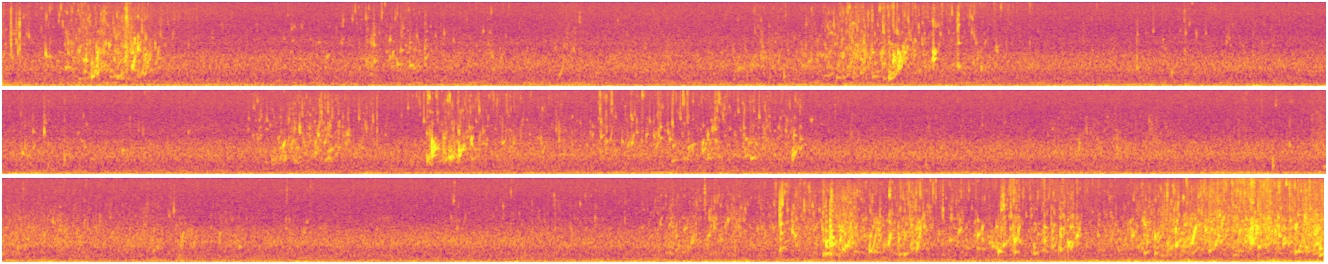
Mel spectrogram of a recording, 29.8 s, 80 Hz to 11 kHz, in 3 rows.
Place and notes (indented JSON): {
  "title": "East Bay Park, Traverse City, MI, USA - Freezing Ripples in February",
  "date": "2016-02-04 14:55:00",
  "description": "Thursday afternoon on a winter's day. Minor water movement heard, near shore, with most of bay otherwise frozen. Airplane headed to/from nearby airport heard. Stereo mic (Audio-Technica, AT-822), recorded via Sony MD (MZ-NF810, pre-amp) and Tascam DR-60DmkII.",
  "latitude": "44.76",
  "longitude": "-85.58",
  "altitude": "175",
  "timezone": "America/Detroit"
}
